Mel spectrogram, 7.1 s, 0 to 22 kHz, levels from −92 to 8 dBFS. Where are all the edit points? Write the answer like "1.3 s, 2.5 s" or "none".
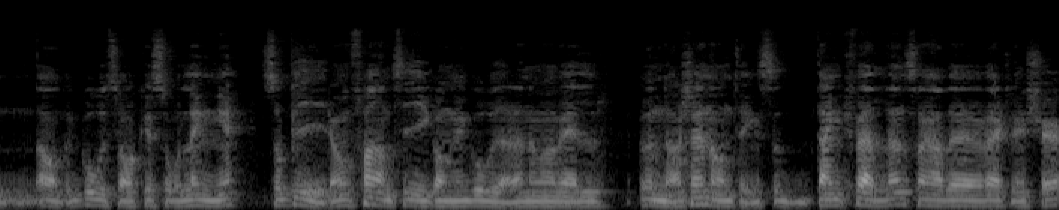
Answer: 1.7 s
